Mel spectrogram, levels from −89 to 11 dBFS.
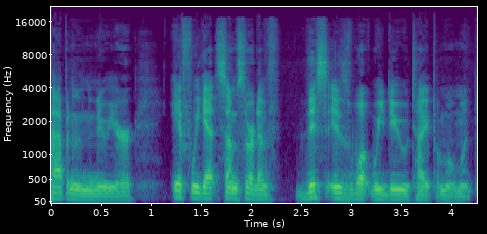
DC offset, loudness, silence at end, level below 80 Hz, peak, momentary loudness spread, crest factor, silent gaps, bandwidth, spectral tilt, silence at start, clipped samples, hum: under 0.1%; -20 LUFS; 0.05 s; -58 dBFS; -2 dBFS; 8 LU; 18 dB; none; 18 kHz; -4 dB/octave; 0 s; under 0.1%; none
